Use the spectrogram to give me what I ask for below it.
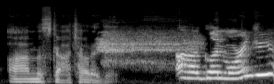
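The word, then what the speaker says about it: Glenmorangie: on the scotch uh Glenn Warren G I think you said it right yes just don't say Glenn moranji and you're good I didn't I didn't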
